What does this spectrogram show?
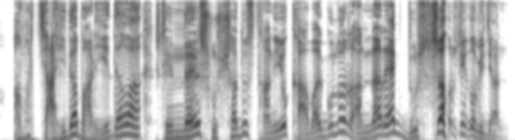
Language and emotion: Bengali, happy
